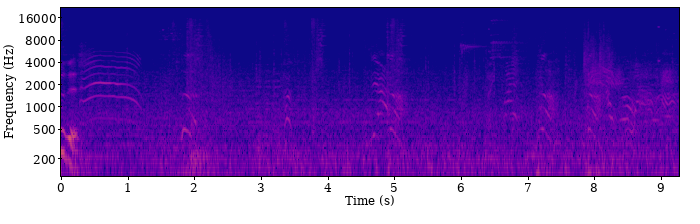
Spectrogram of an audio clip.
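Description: Sword strikes and battle effects clash in a video game.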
